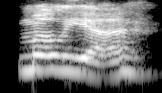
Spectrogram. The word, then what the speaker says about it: Malia: Malia. Malia. There you go. Malia.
